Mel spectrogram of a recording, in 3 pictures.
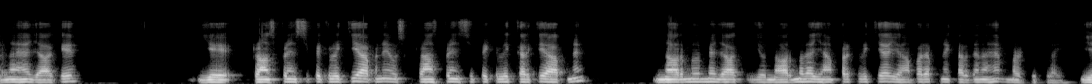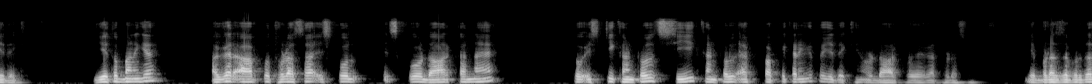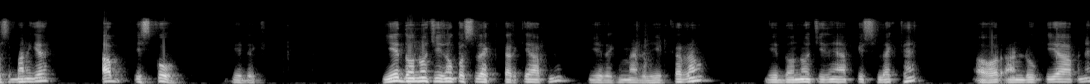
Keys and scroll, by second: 11.0 z, 13.0 space, 17.6 ctrl+c, 17.9 ctrl+f, 19.6 z, 20.7 space, 21.7 v, 24.3 ctrl+z, 26.1 v, 28.0 BackSpace, 29.0 z, 30.3 space, 32.1 ctrl+z.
